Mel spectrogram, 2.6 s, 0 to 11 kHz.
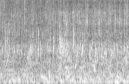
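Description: Water trickles steadily in the Fountain of Youth fountain in Dijon, a 1904 bronze sculpture by Max Blondant, as a continuous, fairly close splashing wash with no talk.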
